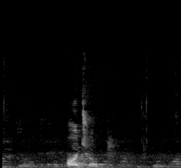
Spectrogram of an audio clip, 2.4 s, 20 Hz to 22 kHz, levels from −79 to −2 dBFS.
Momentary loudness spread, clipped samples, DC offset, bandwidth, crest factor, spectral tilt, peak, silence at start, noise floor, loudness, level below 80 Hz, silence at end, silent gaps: 26 LU; under 0.1%; under 0.1%; 14.5 kHz; 22 dB; -3 dB/octave; -8 dBFS; 0.05 s; -51 dBFS; -25 LUFS; -78 dBFS; 0 s; none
